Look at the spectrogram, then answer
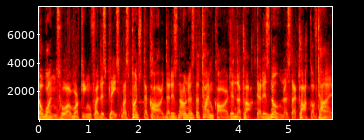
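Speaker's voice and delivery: low, soft, machine-like robot voice. The speaker imitates the Krang brains from a show: robotic Krang voice. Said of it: "they talk like robots".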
